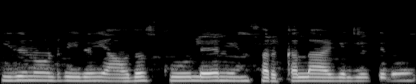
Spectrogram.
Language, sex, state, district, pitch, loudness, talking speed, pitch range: Kannada, female, Karnataka, Belgaum, 175 Hz, -19 LUFS, 115 wpm, 165-175 Hz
